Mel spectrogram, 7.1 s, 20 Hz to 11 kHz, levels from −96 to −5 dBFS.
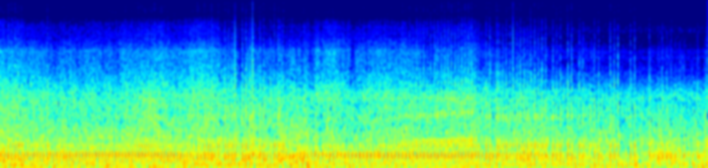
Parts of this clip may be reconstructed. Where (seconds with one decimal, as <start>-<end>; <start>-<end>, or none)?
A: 2.8-3.8; 5.0-6.5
